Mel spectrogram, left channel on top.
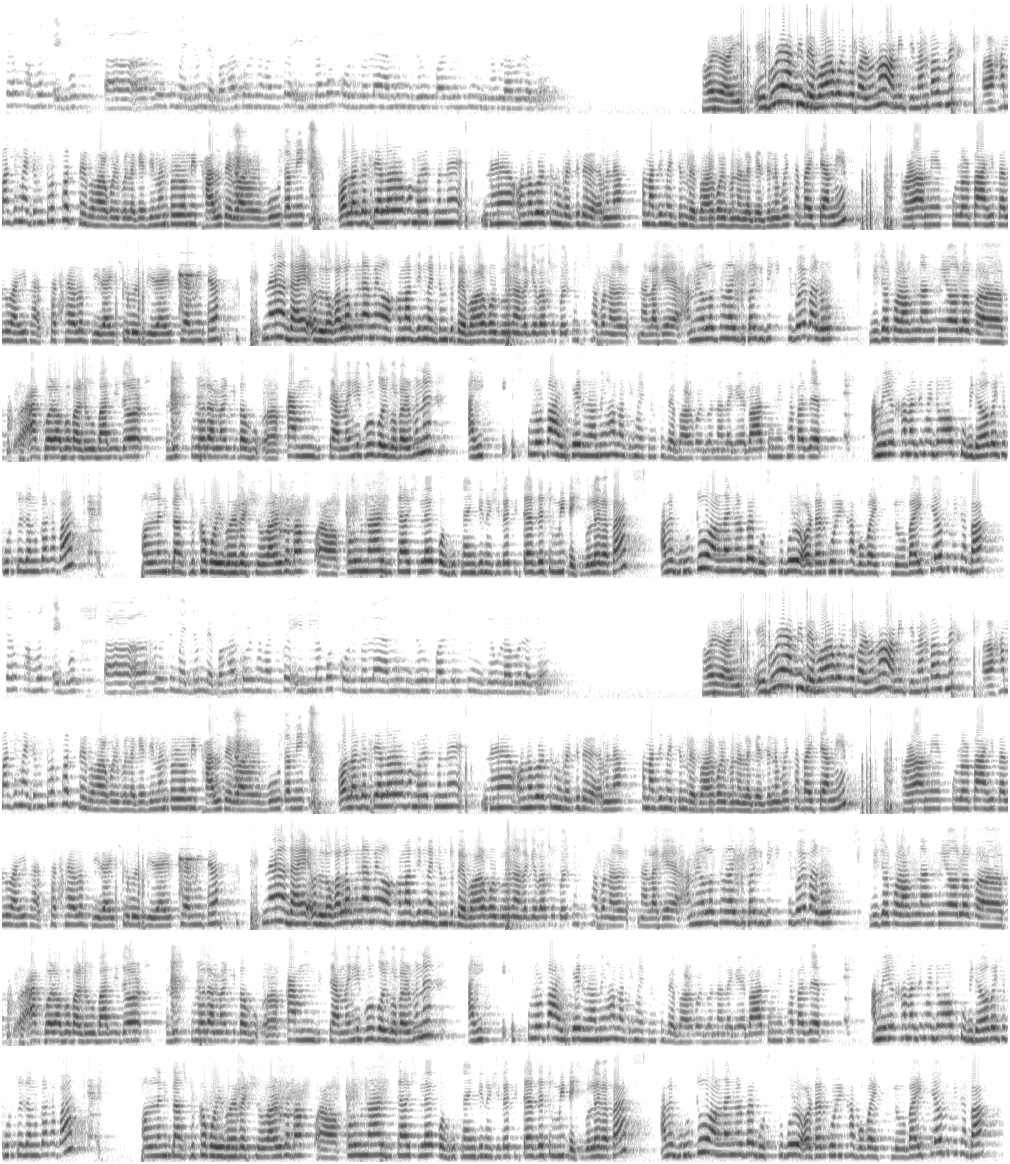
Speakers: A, on the right; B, on the left.
A: কামত এইবোৰ আহ সামাজিক মাধ্যম ব্যৱহাৰ কৰি থকাতকৈ এইবিলাকত কৰি পেলাই আমি নিজৰ উপাৰ্জনটো নিজে ওলাব লাগে।
B: হয় হয় এইবোৰে আমি ব্যৱহাৰ কৰিব পাৰো ন আমি যিমান পাৰো মানে অ সামাজিক মাধ্যমটো ব্যৱহাৰ কৰিব লাগে যিমান পাৰো আমি ভাল ব্যৱহাৰ কৰো বহুত আমি। অলাগতিয়ালৰ সময়ত মানে মানে অনবৰতে মোবাইল মানে সামাজিক মাধ্যম ব্যৱহাৰ কৰিব নালাগে যেনেকৈ চাবা এতিয়া আমি।
A: <unintelligible>
B: দৰা আমি স্কুলৰ পৰা আহি পালো আহি ভাত চাত খাই অলপ জিৰাইছো জিৰাই উঠি আমি এতিয়া ন তাই লগালগ মানে আমি সামাজিক মাধ্যমটো ব্যৱহাৰ কৰিব নালাগে বা মোবাইল ফোন টো চাব নালাগে নালাগে। মানে অলপ ধৰা কিবা কিবি শিকিবই পাৰো নিজৰ পঢ়া শুনা খিনি অলপ আ আগ। বঢ়াব পাৰো বা নিজৰ যি স্কুলত আমাৰ কিবা কাম দিছে আমি সেইবোৰ কৰিব পাৰো মানে। আহি স্কুলৰ পৰা আহিকে ধৰা আমি সামাজিক মাধ্যমটো ব্যৱহাৰ কৰিব নালাগে বা তুমি চাবা যে। আমি সামাজিক মাধ্যমৰ সুবিধাওঁ পাইছো বহুতো যেনেকুৱা চাবা অনলাইন ক্লাছবোৰ থ। কৰিবহে পাইছিলো আৰু চাবা কৰুণাৰ যেতিয়া হৈছিলে কভিড নাইনটিন হৈছিলে তেতিয়া যে তুমি দেখিবলৈ। পাবা আমি বহুতো অনলাইনৰ পৰা বস্তু বোৰ অৰ্ডাৰ কৰি খাব পাইছিলো বা এতিয়াও তুমি চাবা।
